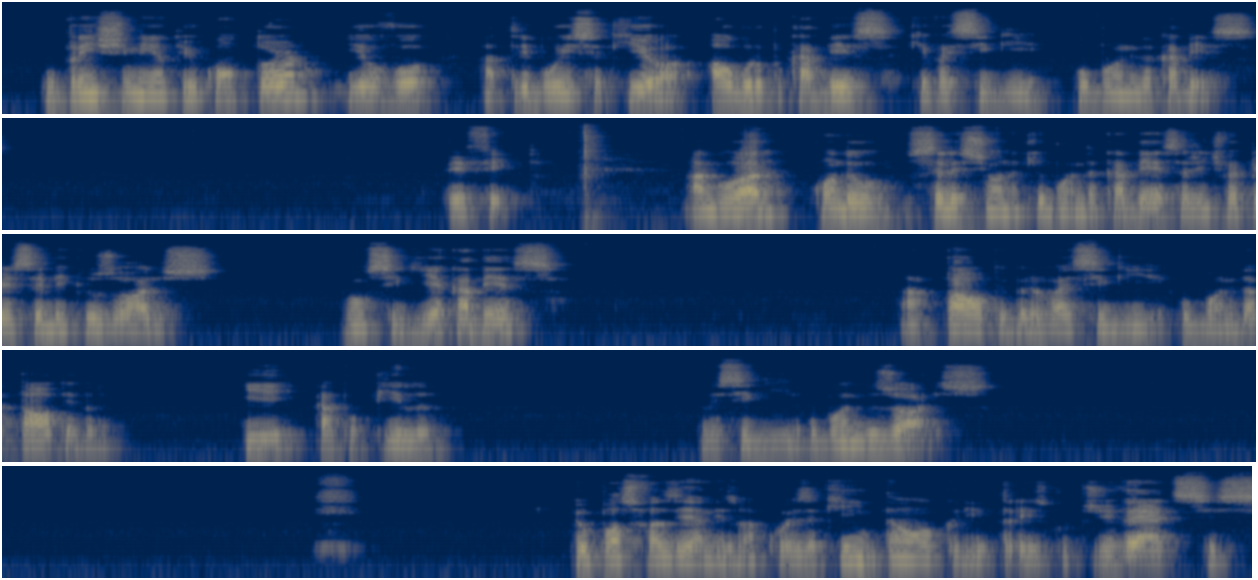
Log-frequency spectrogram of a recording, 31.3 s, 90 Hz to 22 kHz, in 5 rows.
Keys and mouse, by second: 2.4 click, 6.6 click, 7.8-8.9 ctrl+middle drag, 9.3 Tab, 10.3 click, 11.3 r, 14.8 Escape, 15.9 click, 17.0 g, 19.1 Escape, 19.9 click, 20.9 g, 26.0 Escape, 27.9 click, 30.1-31.0 drag.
